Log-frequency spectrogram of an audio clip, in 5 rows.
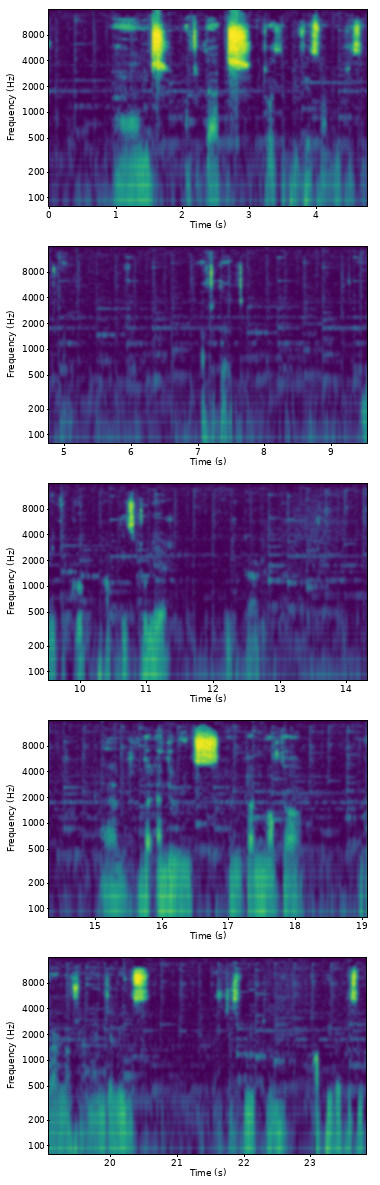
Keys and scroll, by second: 10.8 ctrl+g, 14.1 Return, 22.4 ctrl+j.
